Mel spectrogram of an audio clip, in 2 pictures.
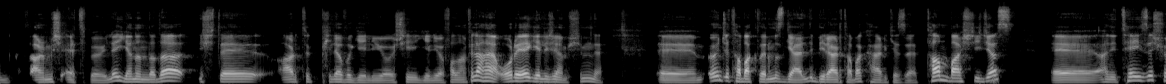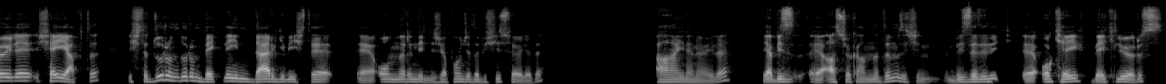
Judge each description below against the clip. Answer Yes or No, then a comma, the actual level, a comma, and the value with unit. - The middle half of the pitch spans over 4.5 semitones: Yes, average, 5.2 semitones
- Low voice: Yes, low, 120 Hz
